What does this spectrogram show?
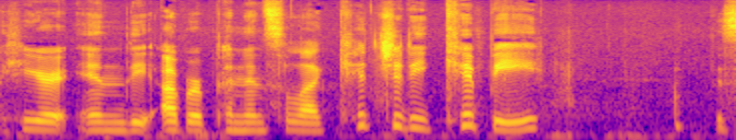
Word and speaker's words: Kitch-iti-kipi: Kitch-iti-kipi is how you pronounce this.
